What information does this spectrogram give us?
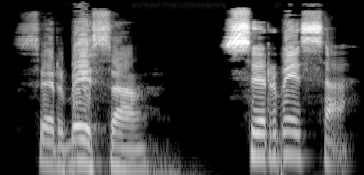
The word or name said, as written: cerveza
